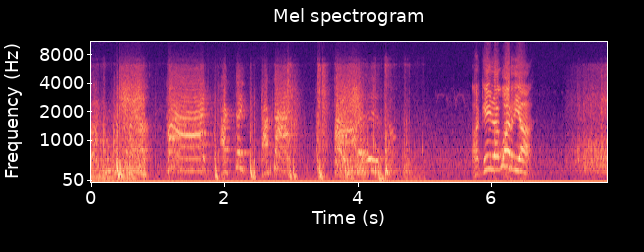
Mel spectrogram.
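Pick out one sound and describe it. A man shouts sharply.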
